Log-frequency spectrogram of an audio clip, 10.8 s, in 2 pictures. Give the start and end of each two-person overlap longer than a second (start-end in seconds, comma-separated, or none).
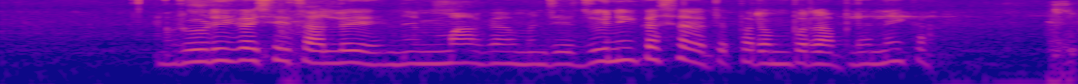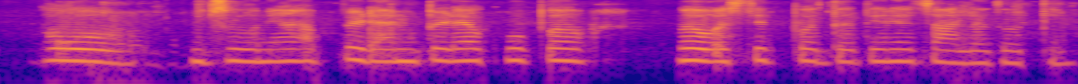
none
